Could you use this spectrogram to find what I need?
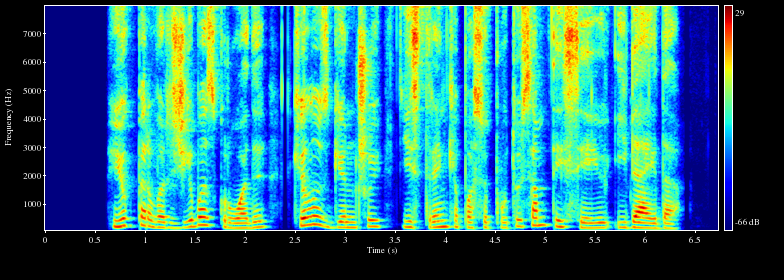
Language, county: Lithuanian, Šiauliai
